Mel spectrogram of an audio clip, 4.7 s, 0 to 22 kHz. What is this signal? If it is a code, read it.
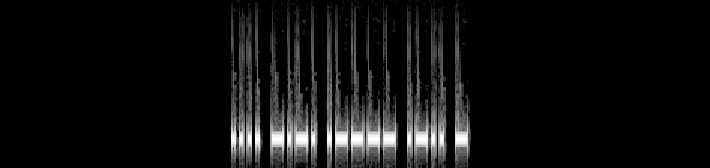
Morse code, heard as a keyed tone, about 41 wpm, 700 Hz. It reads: HC1LT
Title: DXCC-100 Call Signs - 5 Characters - 45wpm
